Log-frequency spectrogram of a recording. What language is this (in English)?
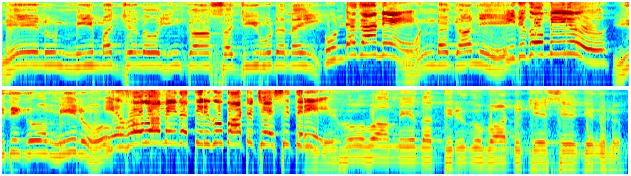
Telugu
